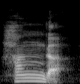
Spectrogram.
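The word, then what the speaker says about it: 版画: 판자입니다 출판의 판 그래서 대표적으로 봅시다 판화 판화 발음은 한가 한가 목판이죠 목근항 목그향 목판의 목그향 같은 글자인데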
